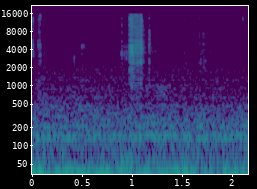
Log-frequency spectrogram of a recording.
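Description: Quiet room tone with a low hum and two faint short clicks, one at the start and one about a second in.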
